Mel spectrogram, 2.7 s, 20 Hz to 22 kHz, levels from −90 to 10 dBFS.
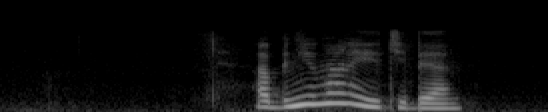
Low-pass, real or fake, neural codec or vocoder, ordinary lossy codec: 7.2 kHz; fake; codec, 16 kHz, 0.8 kbps, ZipCodec; none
